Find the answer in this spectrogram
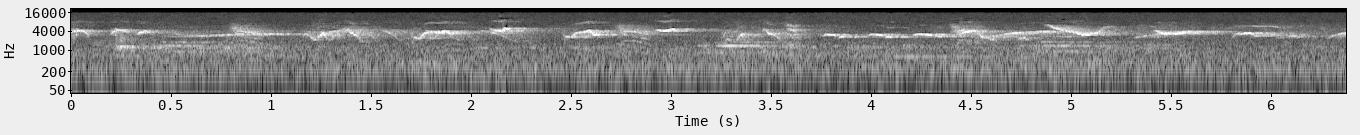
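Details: Oriental magpie-robin, common resident bird of Ubon Ratchathani, Thailand, singing in late December 2020: rapid series of looping whistled phrases, about two notes per second, rich and varied, with soft environmental noise behind.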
